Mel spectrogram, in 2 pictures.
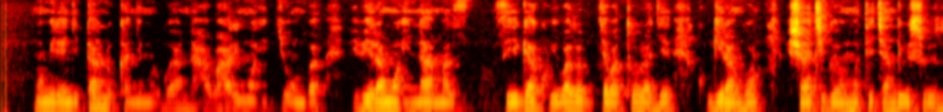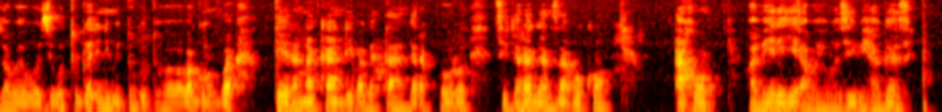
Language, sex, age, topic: Kinyarwanda, male, 25-35, education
